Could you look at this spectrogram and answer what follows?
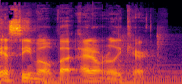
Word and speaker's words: Asimo: How do you pronounce it? All right, cool. So before we begin... Oh, sorry, go on. I say Asimo, but I don't really care.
